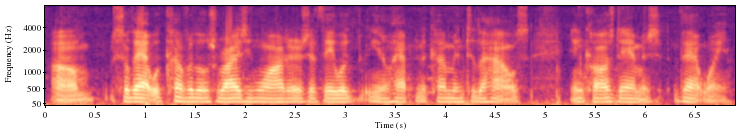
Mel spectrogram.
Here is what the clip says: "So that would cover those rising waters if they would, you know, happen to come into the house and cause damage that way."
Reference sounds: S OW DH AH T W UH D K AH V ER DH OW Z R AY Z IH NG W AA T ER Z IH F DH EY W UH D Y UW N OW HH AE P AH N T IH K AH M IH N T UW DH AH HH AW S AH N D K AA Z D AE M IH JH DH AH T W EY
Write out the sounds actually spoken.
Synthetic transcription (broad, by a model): S OW DH AH T W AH D K AH V ER DH OW Z R AY Z IH NG W AA T ER Z IH F DH EY W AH D Y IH N OW HH AE P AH N T IH K AH M IH N T UW DH AH HH AW S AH N K AA Z D AE M IH JH DH AH T W EY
